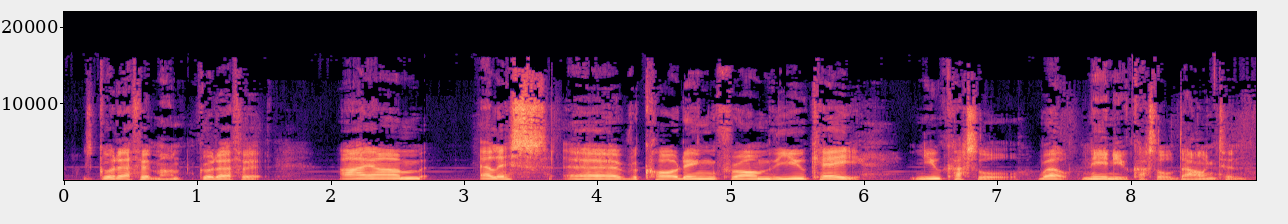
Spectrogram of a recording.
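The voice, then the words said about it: Regional British accent. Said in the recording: “Listen to that accent. That's beautiful.”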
